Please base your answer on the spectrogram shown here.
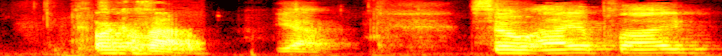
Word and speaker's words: Orquevaux: I'm going to mispronounce it. Tell us what it's called and how you got accepted. Chateau Orquevaux. Orquevaux.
